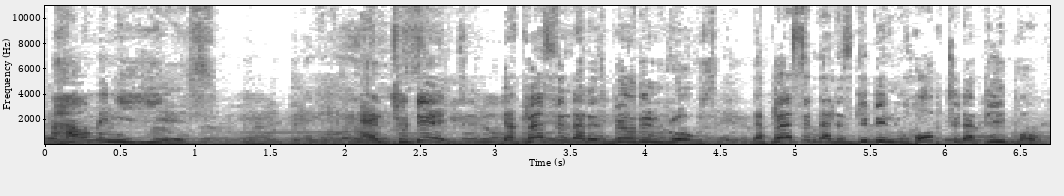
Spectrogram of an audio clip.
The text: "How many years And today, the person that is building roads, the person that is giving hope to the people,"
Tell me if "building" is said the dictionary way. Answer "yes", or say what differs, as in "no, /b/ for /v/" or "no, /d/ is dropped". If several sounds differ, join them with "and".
yes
